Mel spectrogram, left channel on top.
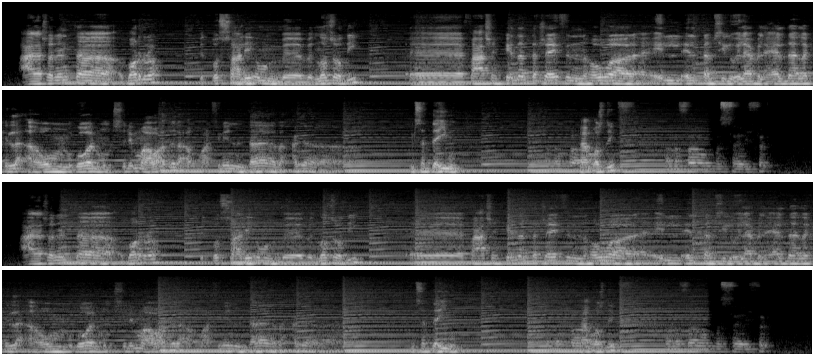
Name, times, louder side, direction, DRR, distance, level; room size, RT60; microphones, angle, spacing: voice 1, 0.2-1.6 2.1-3.6 4.0-11.7 12.2-12.7 13.9-14.3, left 4 dB, 65° left, 0.4 m, -22 dB
sound 1, 0.6-15.2, right 1 dB, 35° right, 0.5 m, -28 dB
voice 2, 13.5-14.3 14.7-15.8, left 1 dB, 35° left, 0.8 m, -33 dB
2.6 x 2.6 x 3.8 m
head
